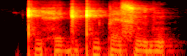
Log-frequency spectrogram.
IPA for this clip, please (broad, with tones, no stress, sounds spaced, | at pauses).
kʰ i˨ h e˨ ɡ i˨ kʰ i˦ p ɛ˨ s ũ˨ ɡ ũ˨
